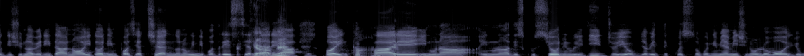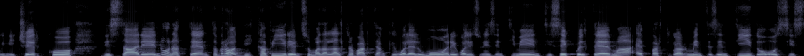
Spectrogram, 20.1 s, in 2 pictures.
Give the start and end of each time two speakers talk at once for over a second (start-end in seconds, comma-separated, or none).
3.1-5.0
